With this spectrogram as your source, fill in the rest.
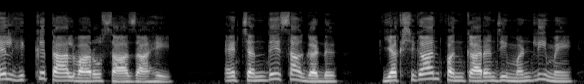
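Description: MP2 compression throughout this speech clip: nothing above 12.2 kHz survives, and the upper sub-bands flicker with gurgling, granular grit, likely from a low bitrate near 64 kbps.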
